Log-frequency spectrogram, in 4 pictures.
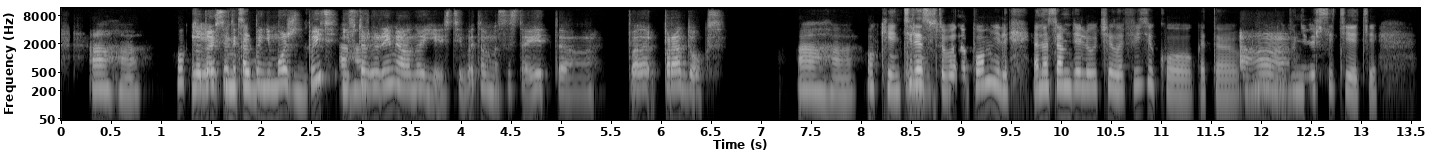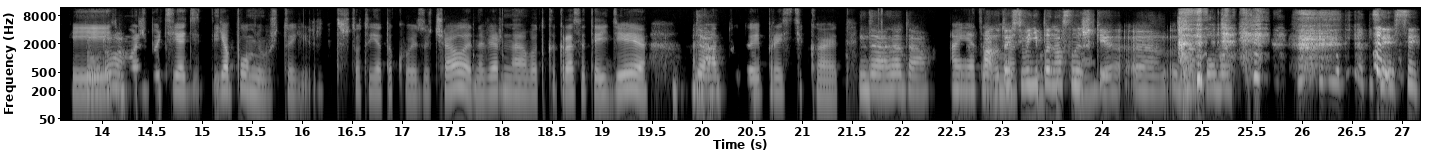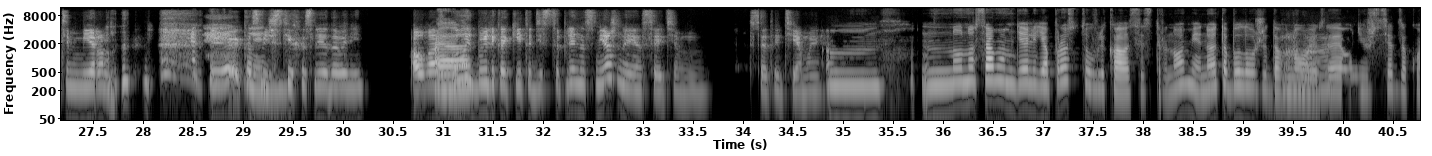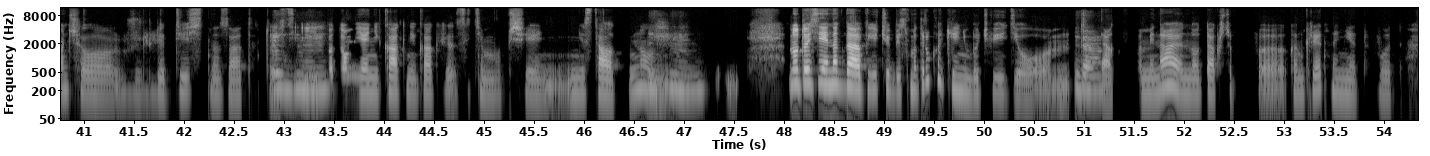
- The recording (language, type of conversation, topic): Russian, unstructured, Почему людей интересуют космос и исследования планет?
- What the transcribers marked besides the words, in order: tapping; chuckle; laugh; chuckle; other background noise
